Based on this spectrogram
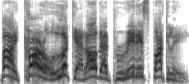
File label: Kill Cry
